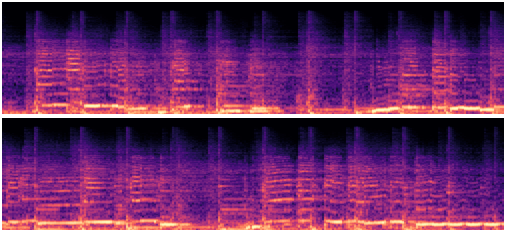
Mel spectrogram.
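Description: Live blues band playing: a Stratocaster-style electric guitar plays bending lead lines over organ and a steady drum beat.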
